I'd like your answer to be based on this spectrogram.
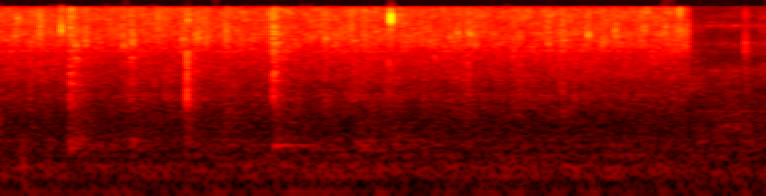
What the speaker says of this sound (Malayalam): ഏത്തക്കായെല്ലാം ഫ്രൈ ചെയ്തെടുക്കാം.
